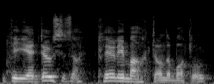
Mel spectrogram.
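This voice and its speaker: An actor playing an ailing, repressed middle-aged schoolmaster in a radio play, formal, hesitant and apologetic in manner. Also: male voice, medium pitch, animated, a little fast, close to an everyday voice. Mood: formal, gently moved.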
